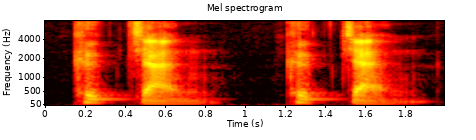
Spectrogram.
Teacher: When we say this word 극장, 지읒 in 장 is pronounced as a tense consonant.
